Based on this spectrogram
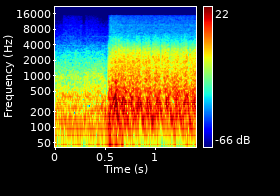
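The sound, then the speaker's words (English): A low, steady Huey helicopter drone is abruptly joined by loud M60 machine-gun fire from the helicopter during a low-altitude firing run over a target area, a rapid unbroken burst of shots that continues to the end. “It's the first time gunner, chopper, and M60 work together.”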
